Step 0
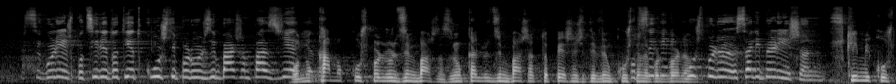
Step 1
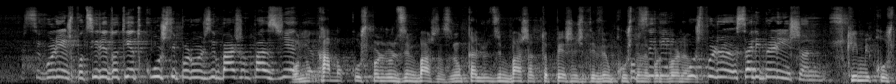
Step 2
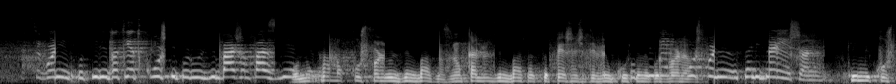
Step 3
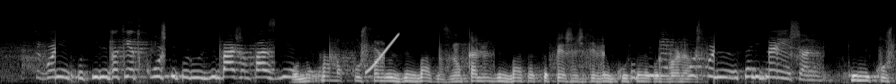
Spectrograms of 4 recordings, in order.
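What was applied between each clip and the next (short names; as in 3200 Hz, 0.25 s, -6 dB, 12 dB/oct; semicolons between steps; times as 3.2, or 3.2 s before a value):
low shelf 140 Hz -7 dB; vocal rider within 3 dB 2 s; transient shaper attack 0 dB, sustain +8 dB; gain +3 dB
LFO low-pass square 0.91 Hz 390–1700 Hz; gain +1 dB
vibrato 1.9 Hz 47 cents; painted sound rise, 3.65–3.99, 530–4200 Hz -18 dBFS; gain -2.5 dB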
